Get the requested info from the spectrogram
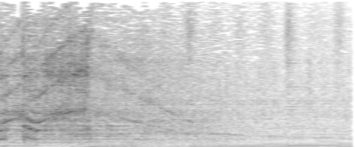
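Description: Short music sting: a whooshing sweep that falls in pitch over about a second and a half, over held synth chords.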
